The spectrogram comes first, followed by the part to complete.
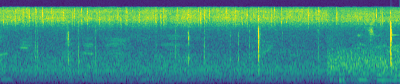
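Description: Field insects keeping up a steady high-pitched buzz, with scattered faint clicks and one sharp click near the end.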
